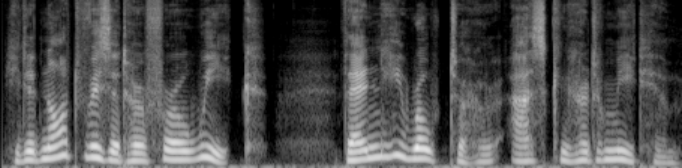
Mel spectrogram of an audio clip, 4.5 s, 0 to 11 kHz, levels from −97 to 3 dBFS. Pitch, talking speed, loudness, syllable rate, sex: 170 Hz, 235 wpm, -18 LUFS, 5.8 syllables/s, male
